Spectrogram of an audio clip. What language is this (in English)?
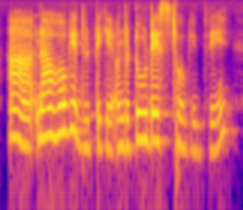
Kannada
